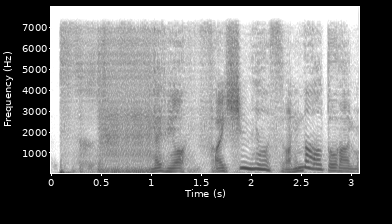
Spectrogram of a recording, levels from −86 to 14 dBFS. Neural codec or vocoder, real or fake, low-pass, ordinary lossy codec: codec, 16 kHz, 0.5 kbps, FreqCodec, larger model; fake; 7.2 kHz; none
